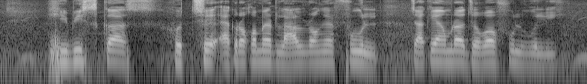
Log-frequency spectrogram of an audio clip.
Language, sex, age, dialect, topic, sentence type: Bengali, male, 18-24, Northern/Varendri, agriculture, statement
